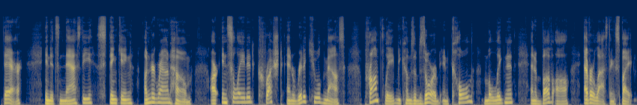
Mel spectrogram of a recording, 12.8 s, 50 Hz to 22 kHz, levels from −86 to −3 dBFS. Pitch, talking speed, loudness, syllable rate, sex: 130 Hz, 115 wpm, -22 LUFS, 4.8 syllables/s, male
